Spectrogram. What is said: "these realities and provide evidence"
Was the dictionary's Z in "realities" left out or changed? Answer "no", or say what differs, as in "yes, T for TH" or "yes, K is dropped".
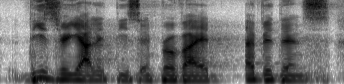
yes, S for Z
